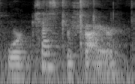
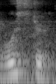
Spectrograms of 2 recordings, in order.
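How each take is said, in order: First: Every written syllable is sounded out. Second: Several syllables are dropped and run together. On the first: "if you pronounce it phonetically" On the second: "how they say it in um, England"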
